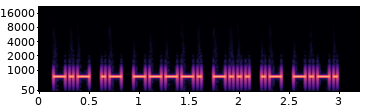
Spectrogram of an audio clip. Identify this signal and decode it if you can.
Morse code, heard as a keyed tone, about 30 wpm, 700 Hz. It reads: KA9BAC
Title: USA Callsign DE Callsign - 6 Characters - 30wpm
